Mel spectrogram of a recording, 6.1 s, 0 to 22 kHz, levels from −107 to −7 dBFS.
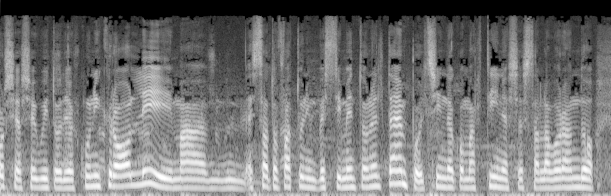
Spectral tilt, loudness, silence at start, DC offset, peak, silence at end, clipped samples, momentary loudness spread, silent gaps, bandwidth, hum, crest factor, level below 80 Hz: -5 dB/octave; -15 LUFS; 0 s; under 0.1%; 0 dBFS; 0 s; under 0.1%; 6 LU; none; 16 kHz; none; 14 dB; -38 dBFS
